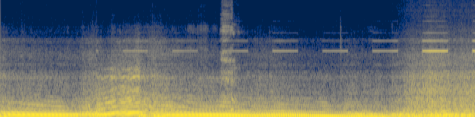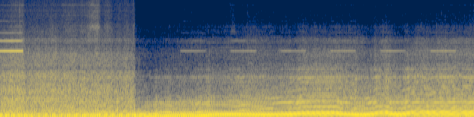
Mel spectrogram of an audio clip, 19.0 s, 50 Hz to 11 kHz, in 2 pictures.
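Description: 2008 Subaru WRX STi's turbocharged flat-four engine heard from inside the car, revving up and down as it is driven on snow. About eight seconds in there is a stretch of dense noise that stops abruptly a few seconds later, and a chime beeps about twice a second through much of it.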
